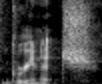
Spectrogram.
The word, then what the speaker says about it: Greenwich: Well, it is spelled Greenwich, but it's Greenwich.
